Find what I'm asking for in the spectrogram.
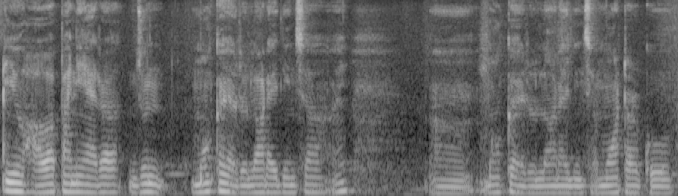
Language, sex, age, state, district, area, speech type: Nepali, male, 18-30, West Bengal, Darjeeling, rural, spontaneous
